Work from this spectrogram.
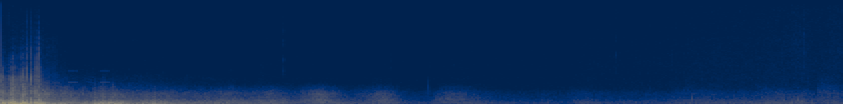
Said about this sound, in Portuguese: As erupções aconteciam cerca de uma vez por hora e cada uma delas literalmente tirava o fôlego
